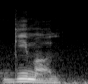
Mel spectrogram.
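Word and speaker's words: Gimel: Okay, our next letter is called Gimal. For Gimal, you write it like this. 1, 2. All right, let's try it again. 1, 2. 1, 2. Gimal makes the G sound.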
